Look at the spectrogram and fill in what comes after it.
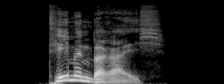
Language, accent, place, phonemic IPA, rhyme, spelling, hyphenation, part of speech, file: German, Germany, Berlin, /ˈteːmənbəˌʁaɪ̯ç/, -aɪ̯ç, Themenbereich, The‧men‧be‧reich, noun, De-Themenbereich.ogg
- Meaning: subject area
